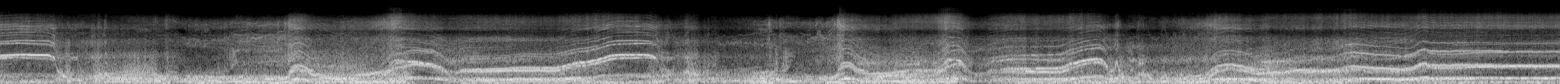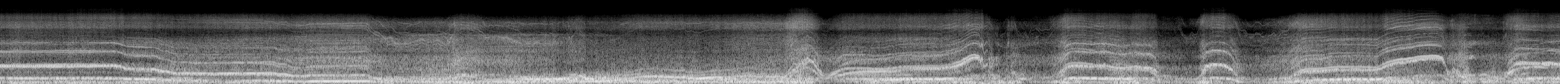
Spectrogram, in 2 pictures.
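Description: FPV racing quadcopter's brushless motors and propellers, running on a 5S battery, whining in pitch sweeps that rise and fall with the throttle during freestyle flying, with a long steady high whine through the middle that then drops away. A low rushing of wind on the onboard camera runs underneath.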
